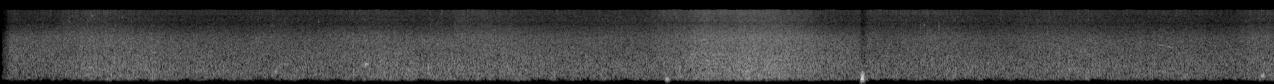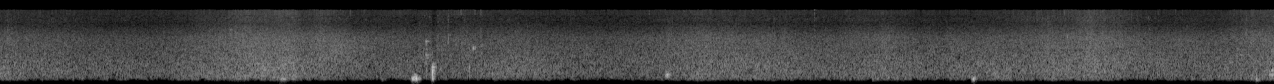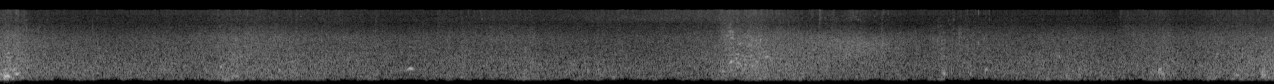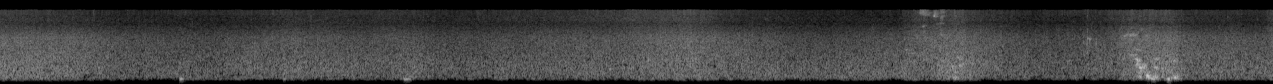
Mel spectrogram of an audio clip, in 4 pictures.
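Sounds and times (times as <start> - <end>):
water rushing: 0.0 - 43.1, 43.7 - 50.9.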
